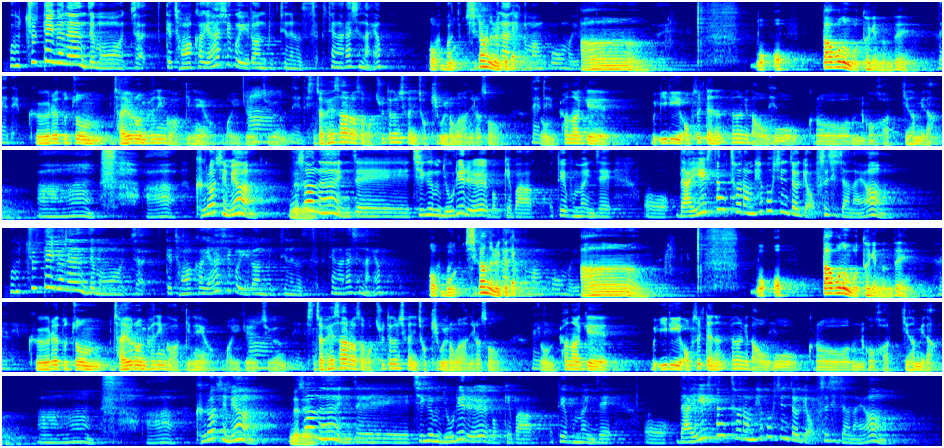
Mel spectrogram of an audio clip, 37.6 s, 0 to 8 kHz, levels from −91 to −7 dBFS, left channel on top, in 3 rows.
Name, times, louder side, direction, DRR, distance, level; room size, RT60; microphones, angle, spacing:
voice 1, 0.1-1.9 2.2-5.1 5.7-8.1 8.7-8.9 12.5-12.8 15.7-16.7 19.6-19.9 22.7-22.9 25.5-28.5 28.9-32.2 32.5-36.9, left 5 dB, 85° left, 11 dB, 0.7 m, -41 dB
voice 2, 5.7-6.8 7.7-8.6 9.4-10.4 10.9-12.2 13.0-19.2 19.7-20.6 21.2-25.0 28.9-29.2, right 2 dB, 20° right, 12 dB, 0.4 m, -32 dB
21.5 x 7.4 x 5.1 m, 1.5 s
head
